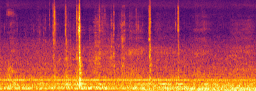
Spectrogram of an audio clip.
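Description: Steady low mechanical hum on a fishing boat, with a few sharp knocks and clicks from handling on the deck; the loudest knock comes about a second and a half in.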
